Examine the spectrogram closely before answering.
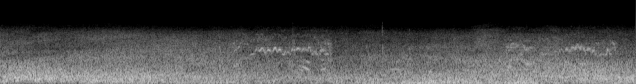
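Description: Ocean surf washing against a rock ledge, with wind buffeting the microphone.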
